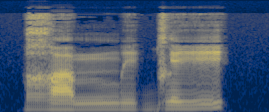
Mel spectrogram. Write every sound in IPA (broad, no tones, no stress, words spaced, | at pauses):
ʁamːiɡli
